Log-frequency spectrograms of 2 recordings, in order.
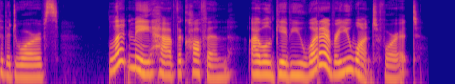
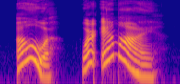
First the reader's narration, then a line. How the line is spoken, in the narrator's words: she cried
